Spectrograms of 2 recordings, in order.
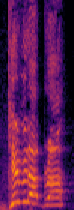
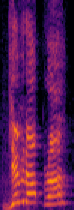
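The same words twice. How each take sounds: First: Said in the usual way. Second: Emphatic repeat. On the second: Real, not acted.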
